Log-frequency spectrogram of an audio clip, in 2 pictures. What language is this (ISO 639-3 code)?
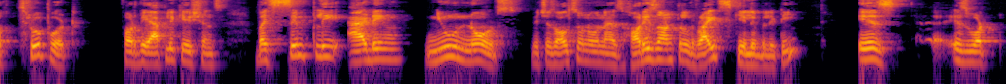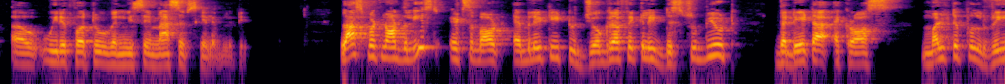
eng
